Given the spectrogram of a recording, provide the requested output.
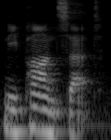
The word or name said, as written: Neponset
